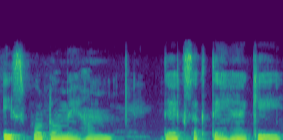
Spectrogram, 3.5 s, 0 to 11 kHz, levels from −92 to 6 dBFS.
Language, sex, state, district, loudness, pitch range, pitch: Hindi, female, Haryana, Rohtak, -16 LUFS, 195-210 Hz, 200 Hz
